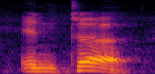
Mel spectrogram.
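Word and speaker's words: enter: বলেছিলাম, অ্যাডমিট যেমন বলেছিলাম, এন্টার কিন্তু আমরা প্লেন উচ্চারণ করছি। আমাদের লাস্ট যে সিলেবল TER, এই সিলেবেলে আমরা কোনো চাপ দিচ্ছি না, কোনো স্ট্রেস দিচ্ছি না, জোর দিয়ে কিছু বলতে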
